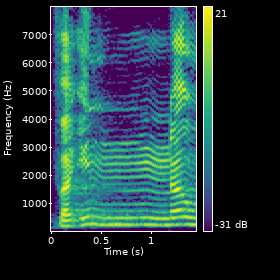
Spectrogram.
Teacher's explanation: فَإِنَّهُ اس نون کے اندر غنہ کریں گے۔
